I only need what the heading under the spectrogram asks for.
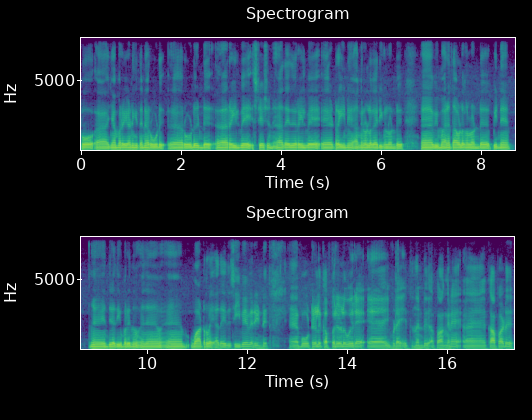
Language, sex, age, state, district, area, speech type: Malayalam, male, 18-30, Kerala, Kozhikode, urban, spontaneous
